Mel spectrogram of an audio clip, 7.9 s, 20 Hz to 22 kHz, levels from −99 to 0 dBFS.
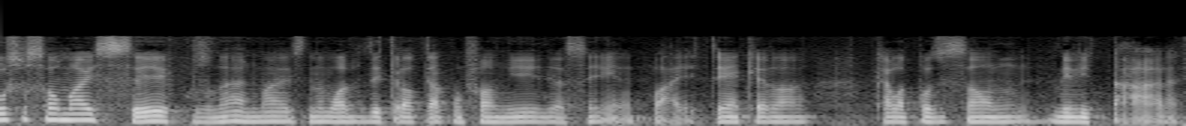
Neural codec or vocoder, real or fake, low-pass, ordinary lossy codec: codec, 16 kHz, 1 kbps, FunCodec, trained on Chinese and English, 50 frames a second; fake; none; none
